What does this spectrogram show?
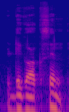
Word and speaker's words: Digoxin: here is you have dexin so please remember dexin so how you need to pronounce it it is dexin dein dexin so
